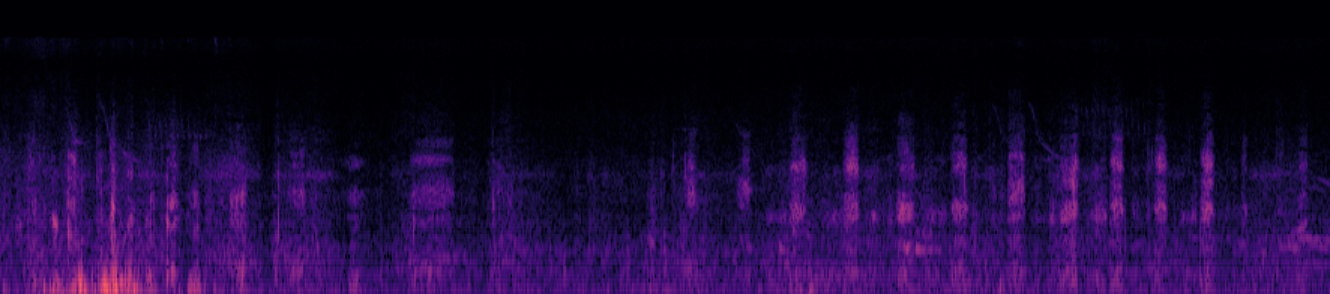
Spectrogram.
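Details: American Bully at a Colombian kennel, ÁTOMOS BULLS, making hoarse, rapid panting bursts after a loud low rumble near the start, the huffs quickening and staying steady through the rest.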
